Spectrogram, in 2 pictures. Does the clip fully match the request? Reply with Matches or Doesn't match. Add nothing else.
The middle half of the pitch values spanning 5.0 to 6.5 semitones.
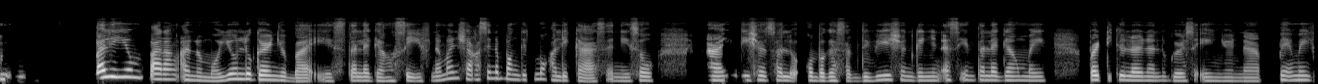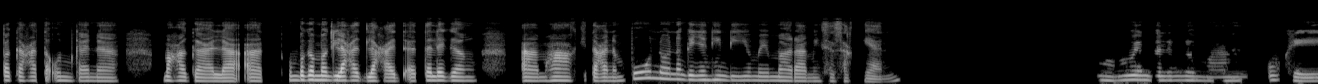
Doesn't match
